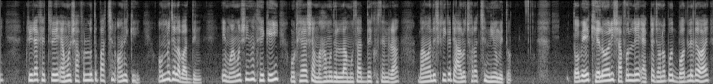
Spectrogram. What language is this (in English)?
Bangla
